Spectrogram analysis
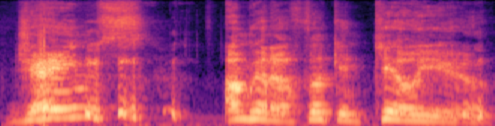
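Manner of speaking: loud, high mock threat; hammed-up angry shout. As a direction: pretend you're about to fight him. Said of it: "That's what it sounded like".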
